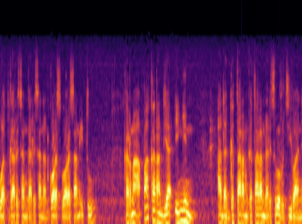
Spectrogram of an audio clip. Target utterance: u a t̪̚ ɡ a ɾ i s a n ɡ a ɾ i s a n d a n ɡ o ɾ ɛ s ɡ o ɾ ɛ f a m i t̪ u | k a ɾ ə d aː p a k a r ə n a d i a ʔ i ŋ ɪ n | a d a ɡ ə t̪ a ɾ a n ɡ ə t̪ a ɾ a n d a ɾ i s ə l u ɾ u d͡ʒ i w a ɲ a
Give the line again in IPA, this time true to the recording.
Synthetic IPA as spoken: u a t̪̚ ɡ a ɾ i s a n ɡ a ɾ i s a n d a n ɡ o ɾ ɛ s ɡ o ɾ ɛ s a n i t̪ u | k a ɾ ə n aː p a k a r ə n a d i a ʔ i ŋ ɪ n | a d a ɡ ə t̪ a ɾ a n ɡ ə t̪ a ɾ a n d a ɾ i s ə l u ɾ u d͡ʒ i w a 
